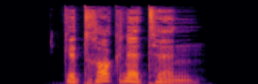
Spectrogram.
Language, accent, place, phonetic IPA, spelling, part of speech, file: German, Germany, Berlin, [ɡəˈtʁɔknətn̩], getrockneten, adjective, De-getrockneten.ogg
- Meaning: inflection of getrocknet: 1. strong genitive masculine/neuter singular 2. weak/mixed genitive/dative all-gender singular 3. strong/weak/mixed accusative masculine singular 4. strong dative plural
